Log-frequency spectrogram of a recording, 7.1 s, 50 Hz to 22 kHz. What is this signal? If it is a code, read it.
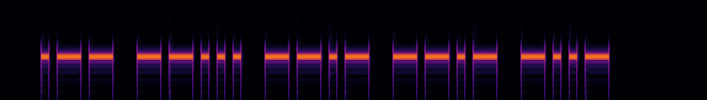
Morse code, heard as a keyed tone, about 15 wpm, 700 Hz. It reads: W7QQX
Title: USA Call Signs 15wpm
